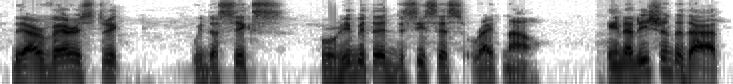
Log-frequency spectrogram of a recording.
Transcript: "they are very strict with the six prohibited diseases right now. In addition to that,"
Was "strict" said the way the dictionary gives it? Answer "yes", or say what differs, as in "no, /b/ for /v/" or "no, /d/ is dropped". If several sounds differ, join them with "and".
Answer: yes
